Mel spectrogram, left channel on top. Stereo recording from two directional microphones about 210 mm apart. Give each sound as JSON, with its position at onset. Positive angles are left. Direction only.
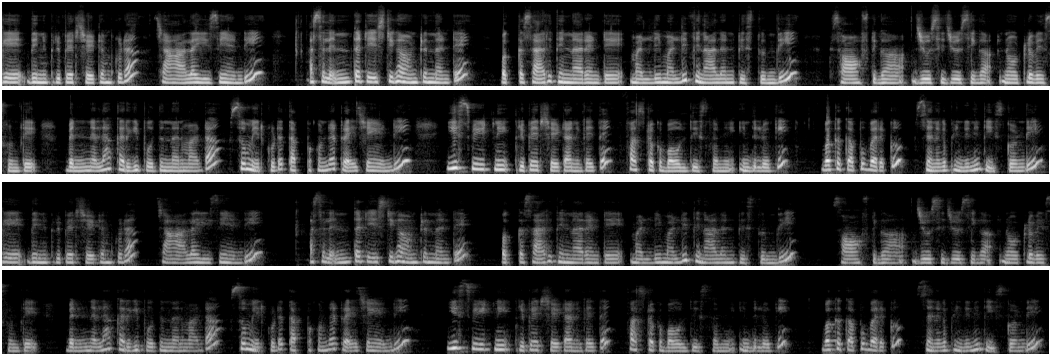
{"t": 0.0, "sound": "a woman's voice", "side_deg": 30}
